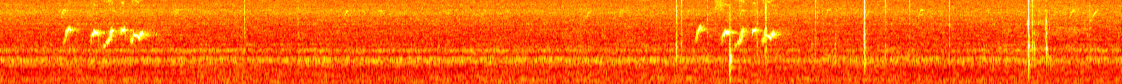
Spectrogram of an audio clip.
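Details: Wild red-whiskered bulbul in a territorial fight with a decoy bird at a trap: two short, bright, tumbling warbled phrases about five seconds apart, followed by scattered sharp clicks against low steady hiss.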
